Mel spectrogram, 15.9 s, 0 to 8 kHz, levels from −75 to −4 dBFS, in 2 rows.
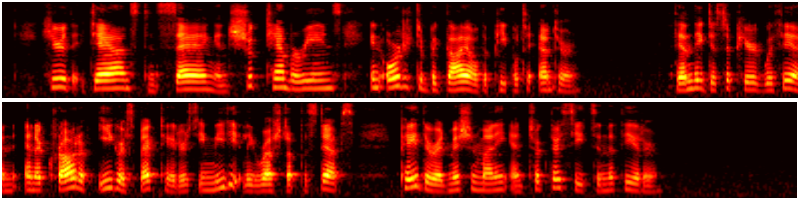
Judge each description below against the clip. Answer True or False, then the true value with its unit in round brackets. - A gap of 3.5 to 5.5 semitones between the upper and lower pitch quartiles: True (5.1 semitones)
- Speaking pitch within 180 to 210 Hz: True (190 Hz)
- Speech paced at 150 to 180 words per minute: True (160 wpm)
